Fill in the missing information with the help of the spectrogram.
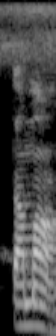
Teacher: अलिफ मद्दा होगा इसलिए कि अलिफ से पहले मीम के ऊपर ज़बर है, इसलिए अलिफ मद्दा होगा। अलिफ मद्दा को एक अलिफ के बराबर खींच करके अदा करेंगे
